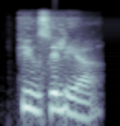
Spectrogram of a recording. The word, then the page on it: fusilier: Indian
